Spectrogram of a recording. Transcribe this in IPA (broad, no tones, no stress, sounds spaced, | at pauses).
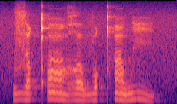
z ə qʼ ɑ̃ ʁ ʌ v ʊ qʰ ə̃ w i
